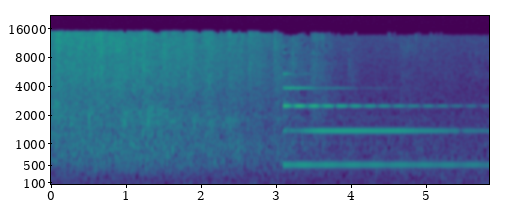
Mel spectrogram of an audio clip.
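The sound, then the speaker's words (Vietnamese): A crowd of Buddhists at Phổ Môn pagoda claps in praise of families, a steady wash of applause for about three seconds, then a bright bell-like tone rings out with sustained overtones as the clapping fades away. “Cho một tràng vỗ tay tán dương các gia đình đó.”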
